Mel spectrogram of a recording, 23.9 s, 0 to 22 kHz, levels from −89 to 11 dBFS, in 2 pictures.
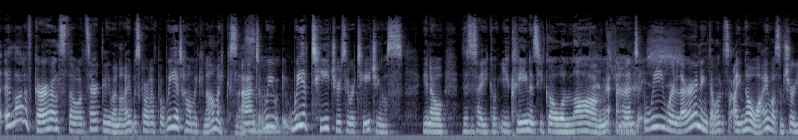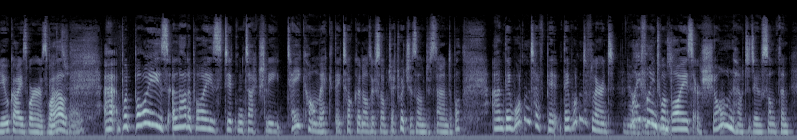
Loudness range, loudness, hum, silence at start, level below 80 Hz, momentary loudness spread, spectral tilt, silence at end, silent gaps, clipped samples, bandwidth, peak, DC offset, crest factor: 5 LU; -22 LUFS; none; 0 s; -42 dBFS; 8 LU; -3.5 dB/octave; 0 s; none; under 0.1%; 15.5 kHz; -2 dBFS; under 0.1%; 20 dB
